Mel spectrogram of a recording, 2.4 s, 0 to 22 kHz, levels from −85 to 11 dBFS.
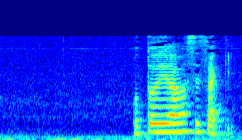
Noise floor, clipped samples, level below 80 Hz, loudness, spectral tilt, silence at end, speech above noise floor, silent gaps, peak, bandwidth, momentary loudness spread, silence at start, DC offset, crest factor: -47 dBFS; under 0.1%; -56 dBFS; -21 LUFS; -4 dB/octave; 0.1 s; 27 dB; none; -4 dBFS; 8 kHz; 16 LU; 0.05 s; under 0.1%; 20 dB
